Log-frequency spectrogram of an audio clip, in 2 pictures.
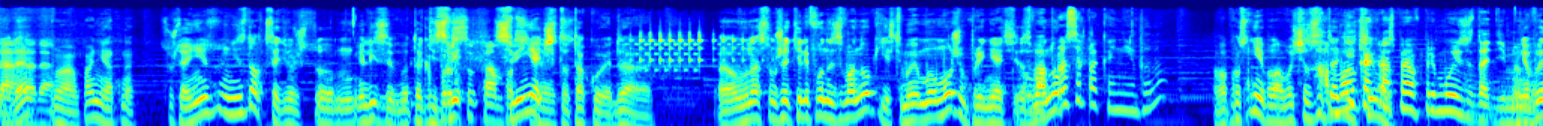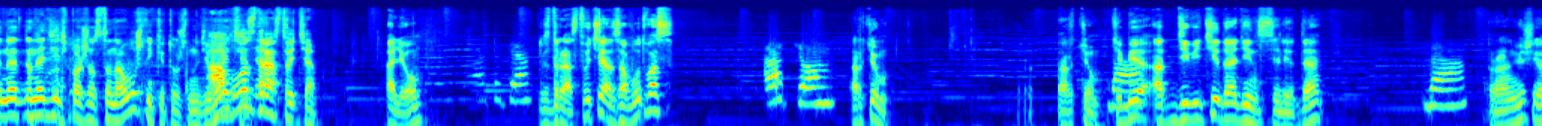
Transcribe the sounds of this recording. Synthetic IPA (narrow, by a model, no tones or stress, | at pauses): d̪aapɐnʲat̪nə | slˠuʂɨt̪ʲjanʲɪnʲɪznalˠkst̪atʲɪʂt̪olʲisɨvɨt̪okʲisasvʲɪnʲæt͡ɕɪ̥st̪vət̪ɐko̞jəd̪a | ʊnasʊʐɛtʲɪlʲɪfo̞nːɨjzvɐno̞kjesʲtʲmɨmmo̞ʐɨmpɾʲɪnʲætʲzvɐno̞osəpɐkanʲebɨlˠə | vɐpɾosə̥nʲe̞bɨlˠəɐvɨɕaszəd̪ɐdmitkkɾaspɾʲamfpɾʲɪmujʊzəd̪ɐdʲimvɨnanɐdʲejtʲɪpɐʐɑlˠst̪ənɐuʂnʲɪkʲɪt̪o̞ʐənədʲɪvajtɪozd̪ɾast̪vʊjtʲɪ | ɐlʲo̞zd̪ɾast̪vʊtʲɪzd̪ɾast̪vʊjtʲɪazɐvut̪vas | ɐrtʲomɐrtʲo̞m | ɐ̰rtʲo̰md̪ɪbʲeʔɐt̪̚dʲɪvʲɪtʲid̪əɐdʲinət̪sətʲɪlʲet̪̚d̪a | d̪apɾ̰anviʂja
